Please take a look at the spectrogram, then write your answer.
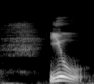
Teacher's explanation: Berarti yu-nya satu harokat aja. Yu. Nggak perlu di yu, nggak perlu di ayun.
